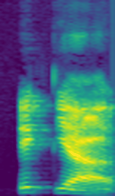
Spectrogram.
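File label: "ikhtiar", Malay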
